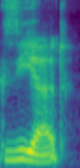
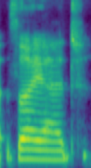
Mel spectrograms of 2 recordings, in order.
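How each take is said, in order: First: "Ziad" with the first syllable as "zee", ZEE-ad; "Ziad" said zee-ad, not zai-ad; corrected pronunciation. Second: "Zayad" with the first syllable like "eye", ZAI-ad; "Zayad" with an open "zai" opening; first pronunciation attempt. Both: Shown as a demonstration. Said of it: "you go down on the Z".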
